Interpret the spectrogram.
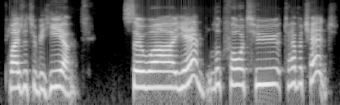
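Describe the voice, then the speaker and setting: Speaking at a moderate pace, a woman with a Brazilian accent has a high pitch. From Brazil, Rio de Janeiro. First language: Portuguese. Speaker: executive coach and mindfulness teacher. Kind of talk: interview conversation.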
